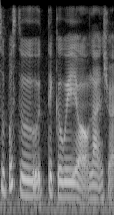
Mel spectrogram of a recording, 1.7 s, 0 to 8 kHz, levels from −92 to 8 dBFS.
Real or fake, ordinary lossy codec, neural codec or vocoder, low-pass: real; none; none; 7.2 kHz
